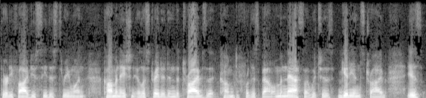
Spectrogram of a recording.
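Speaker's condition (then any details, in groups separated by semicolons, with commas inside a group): No condition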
